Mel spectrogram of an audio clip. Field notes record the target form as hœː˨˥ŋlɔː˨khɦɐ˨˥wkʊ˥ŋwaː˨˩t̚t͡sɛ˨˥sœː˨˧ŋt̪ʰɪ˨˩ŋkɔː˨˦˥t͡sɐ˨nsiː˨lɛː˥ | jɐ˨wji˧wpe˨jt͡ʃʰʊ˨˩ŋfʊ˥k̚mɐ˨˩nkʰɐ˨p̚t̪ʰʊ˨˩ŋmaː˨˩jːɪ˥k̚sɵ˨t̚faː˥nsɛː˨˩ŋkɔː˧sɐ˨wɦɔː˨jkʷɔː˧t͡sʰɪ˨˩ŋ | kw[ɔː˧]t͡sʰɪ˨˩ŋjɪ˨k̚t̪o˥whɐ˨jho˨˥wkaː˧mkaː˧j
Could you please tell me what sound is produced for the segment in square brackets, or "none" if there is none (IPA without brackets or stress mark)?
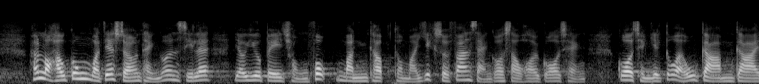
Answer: ɔː˧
